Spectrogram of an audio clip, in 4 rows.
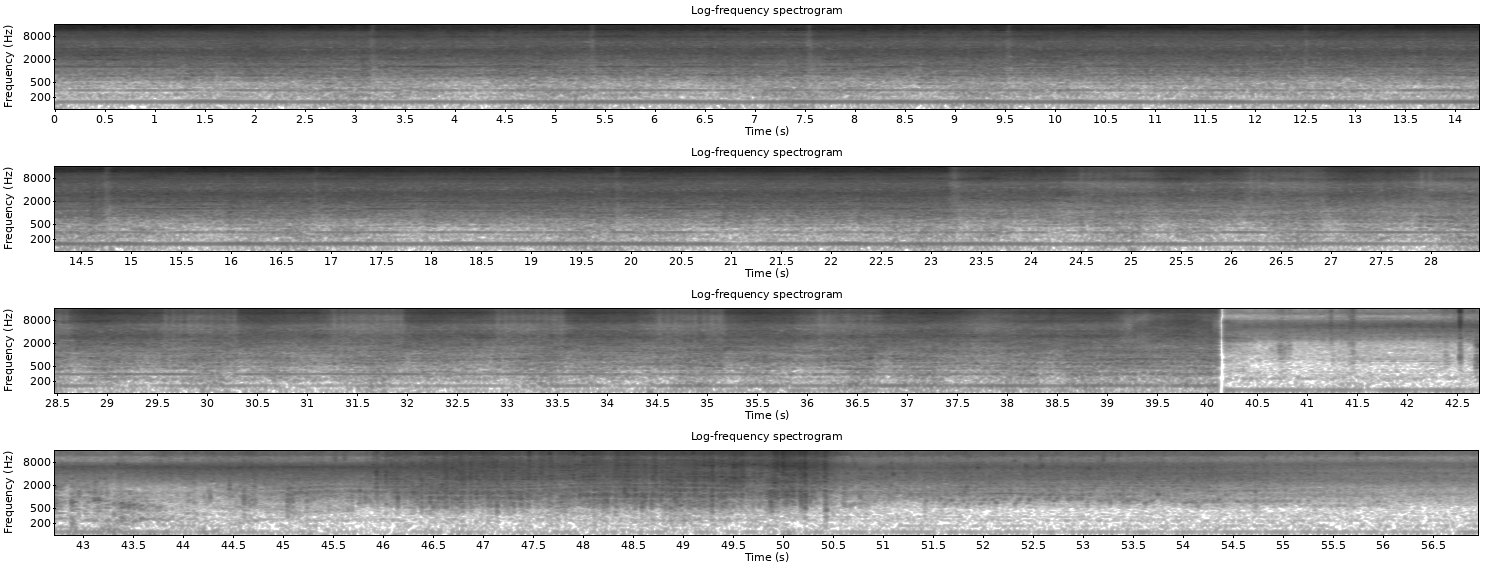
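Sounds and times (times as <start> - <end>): suction hiss of cleaning wand: 0.0 - 40.2
low machine hum: 0.0 - 56.9.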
